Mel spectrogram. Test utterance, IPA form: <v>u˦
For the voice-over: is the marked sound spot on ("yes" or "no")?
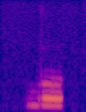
no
